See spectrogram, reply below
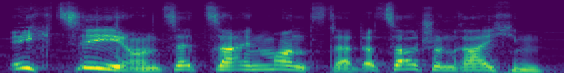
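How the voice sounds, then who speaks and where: A man's voice: high-pitched, sing-song, moderate pace, pushed and bright, faint music behind, full character voice. A man playing a confident, defiant young duelist with a dragon deck in an anime fan audio drama.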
